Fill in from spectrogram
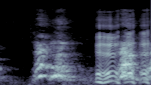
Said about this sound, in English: See, the dogs don't agree. Yes, now we're back. Oh, the dogs, jeez. Yeah, on, they, guys, they bark at nothing. Yeah, there's probably a fly on the wall or but something.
